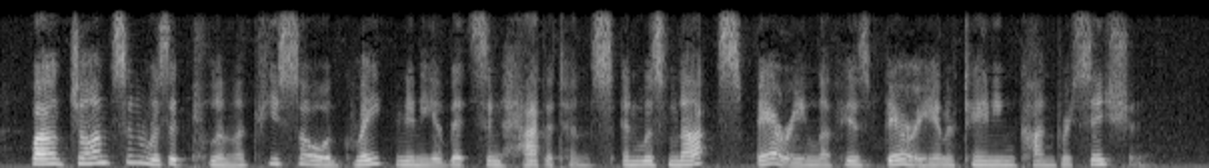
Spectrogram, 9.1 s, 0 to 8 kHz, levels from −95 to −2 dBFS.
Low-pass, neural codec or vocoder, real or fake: 7.2 kHz; codec, 24 kHz, 0.9 kbps, WavTokenizer, medium music audio release; fake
